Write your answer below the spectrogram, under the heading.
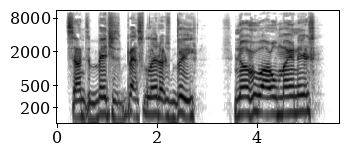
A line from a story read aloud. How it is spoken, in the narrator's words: Yule whimpered and spit from swelled lips turning purple, talked in his toughest tone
